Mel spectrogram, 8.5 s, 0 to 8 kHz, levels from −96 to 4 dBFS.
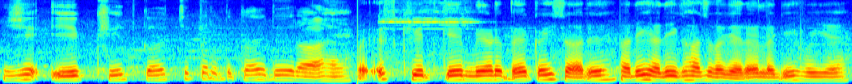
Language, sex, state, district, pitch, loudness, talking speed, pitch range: Hindi, male, Uttar Pradesh, Jalaun, 160 Hz, -15 LUFS, 160 wpm, 150-175 Hz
